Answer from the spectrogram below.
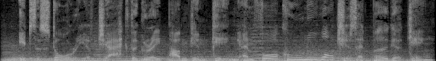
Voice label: British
